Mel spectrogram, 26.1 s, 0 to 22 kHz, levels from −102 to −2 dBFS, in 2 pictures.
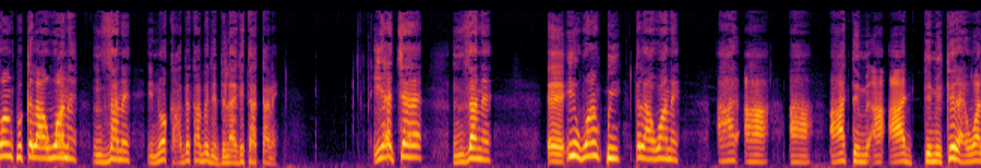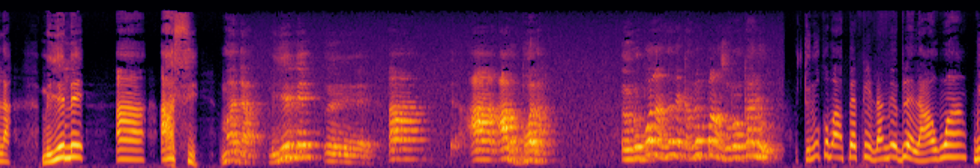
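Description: At 16.12 s the speech abruptly turns roomy and hollow, loses low end, and drops about 5 dB in level, with background noise rising to roughly 35 dB below the speech. It snaps back at 23.51 s. This is a switch to a distant microphone, likely because the close mic's signal failed or was left out. On a waveform the envelope steps down and the gaps fill with noise. A spectrogram shows thinner bass and smeared, reverberant tails.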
